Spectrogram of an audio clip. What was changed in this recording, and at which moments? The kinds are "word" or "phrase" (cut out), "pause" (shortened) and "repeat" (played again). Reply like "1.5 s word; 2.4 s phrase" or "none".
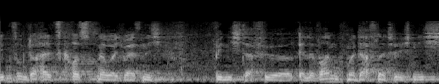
3.4 s word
